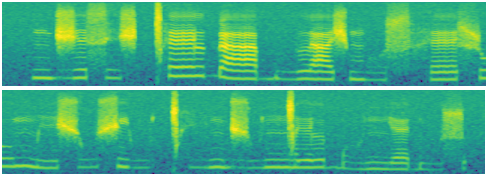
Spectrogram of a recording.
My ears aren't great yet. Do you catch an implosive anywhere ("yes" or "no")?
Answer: yes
